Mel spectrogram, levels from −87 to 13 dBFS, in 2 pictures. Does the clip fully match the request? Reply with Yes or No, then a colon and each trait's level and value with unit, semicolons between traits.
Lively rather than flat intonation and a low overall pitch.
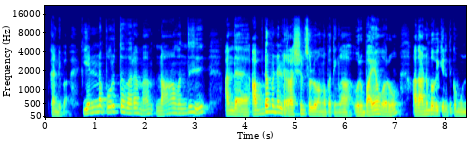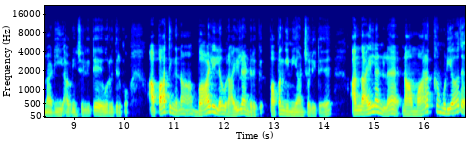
Yes: wide, 7.9 semitones; low, 130 Hz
